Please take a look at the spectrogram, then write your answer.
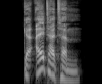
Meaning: strong dative masculine/neuter singular of gealtert
- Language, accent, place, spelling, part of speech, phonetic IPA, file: German, Germany, Berlin, gealtertem, adjective, [ɡəˈʔaltɐtəm], De-gealtertem.ogg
